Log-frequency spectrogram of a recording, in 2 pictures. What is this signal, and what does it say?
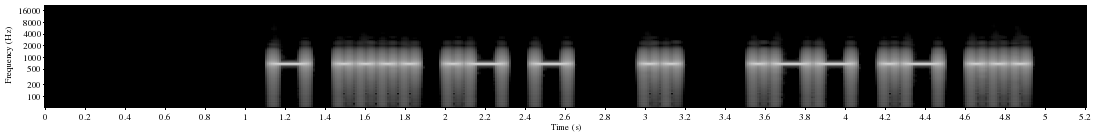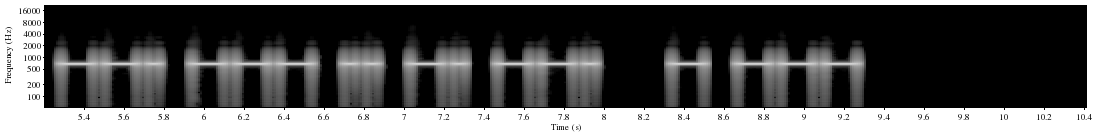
Morse code, heard as a keyed tone, about 22 wpm, 700 Hz. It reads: THAT I WAS GOING TO
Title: Sets of 5 Words Encore 22wpm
